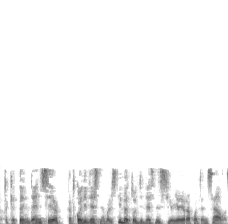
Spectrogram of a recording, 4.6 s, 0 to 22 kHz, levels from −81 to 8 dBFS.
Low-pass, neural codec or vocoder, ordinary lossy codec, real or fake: 5.4 kHz; none; MP3, 24 kbps; real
